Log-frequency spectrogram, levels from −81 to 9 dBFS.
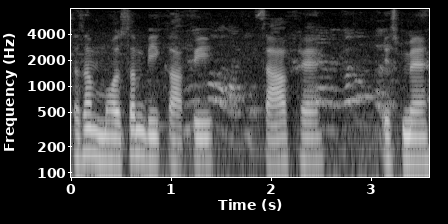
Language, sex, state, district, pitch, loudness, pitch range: Hindi, male, Haryana, Charkhi Dadri, 130 Hz, -18 LUFS, 125-150 Hz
